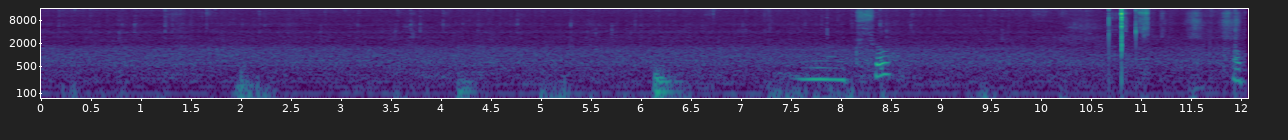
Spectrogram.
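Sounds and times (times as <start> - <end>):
soft low thumps: 1.9 - 2.5, 4.0 - 8.3.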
